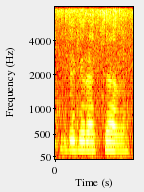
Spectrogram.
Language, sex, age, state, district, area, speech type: Bengali, female, 45-60, West Bengal, Birbhum, urban, spontaneous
